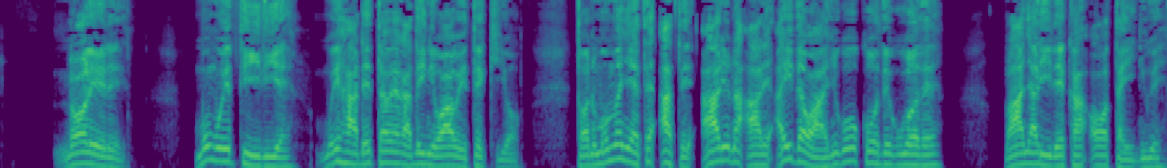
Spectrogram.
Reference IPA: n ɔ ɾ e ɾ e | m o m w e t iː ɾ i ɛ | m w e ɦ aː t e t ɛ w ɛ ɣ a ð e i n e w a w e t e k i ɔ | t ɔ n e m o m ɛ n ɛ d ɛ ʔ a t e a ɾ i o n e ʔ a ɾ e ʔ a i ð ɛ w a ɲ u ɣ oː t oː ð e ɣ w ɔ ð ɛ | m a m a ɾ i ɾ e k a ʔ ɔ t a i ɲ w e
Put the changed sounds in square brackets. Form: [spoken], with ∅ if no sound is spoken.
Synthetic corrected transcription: n ɔ ɾ e ɾ e | m o m w e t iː ɾ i ɛ | m w e ɦ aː [d] e t ɛ w ɛ ɣ a ð e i n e w a w e t e k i ɔ | t ɔ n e m o m ɛ [ɲ] ɛ [t] ɛ ʔ a t e a ɾ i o n [a] ʔ a ɾ e ʔ a i ð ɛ w a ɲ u ɣ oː [k] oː ð e ɣ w ɔ ð ɛ | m a [ɲ] a ɾ i ɾ e k a ʔ ɔ t a i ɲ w e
